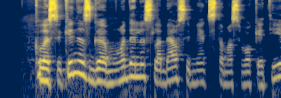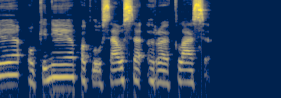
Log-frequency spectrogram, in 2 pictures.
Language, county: Lithuanian, Kaunas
